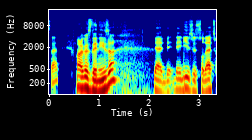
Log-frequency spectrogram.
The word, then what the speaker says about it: Marcos de Niza: How do you pronounce that? Marcos de Niza?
